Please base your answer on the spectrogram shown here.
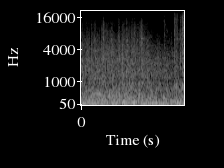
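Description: Heavy gunfire in Call of Duty: Infinite Warfare, a loud, dense automatic rattle that fills the short moment with no break.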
